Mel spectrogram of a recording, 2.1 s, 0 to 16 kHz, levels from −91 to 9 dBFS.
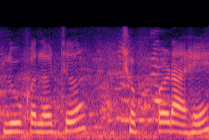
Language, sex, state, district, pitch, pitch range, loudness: Marathi, female, Maharashtra, Mumbai Suburban, 230 Hz, 220-245 Hz, -13 LUFS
